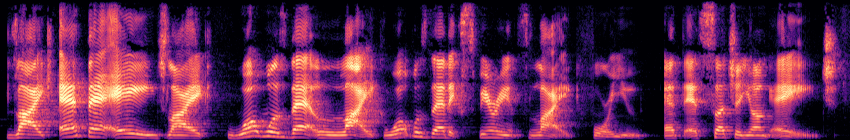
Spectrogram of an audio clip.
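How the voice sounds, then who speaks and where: A woman hosting a podcast draws out her guests with encouraging questions. Her voice sits on the low side. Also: big pitch swings, slow, hardly any pauses, bright, forceful tone. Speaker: podcast host. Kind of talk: interview.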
